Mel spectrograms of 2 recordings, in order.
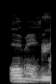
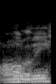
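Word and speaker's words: Ogilvie: I don't even know how to Ogilville. pronounce it. Ogilville. Ogilvy. Ogilvy. Ogilvy, Sorry, I thought there was whatever. another L in there.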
